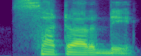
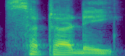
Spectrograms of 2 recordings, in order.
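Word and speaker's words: Saturday: ফাট স্যাটারডে আমরা সাতটা বারের নাম বলতে গেলে প্রথমেই আসে স্যাটারডে নো স্যাটারডেই স্যাটারডেই অর্থাৎ এখানে আরটা কিন্তু সাইলেন্ট থাকবে ফারস্ট ফাস্ট বলি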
